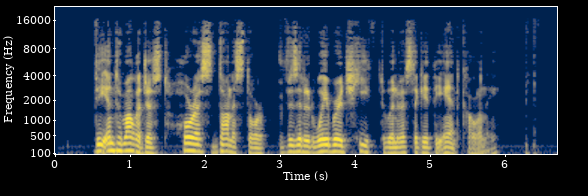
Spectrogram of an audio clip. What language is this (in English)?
English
